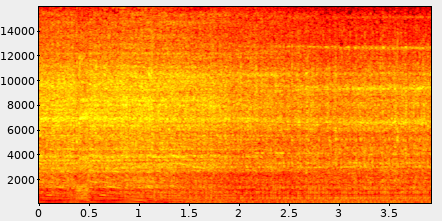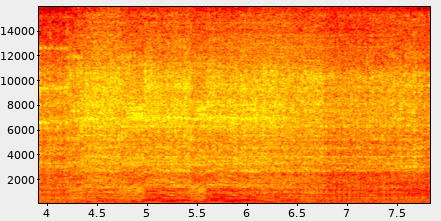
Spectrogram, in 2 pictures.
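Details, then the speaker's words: Homelite Super XL chainsaw test-running carburetor number 2 after its Welch plug was replaced; both mixture screws had been over 3.5 turns open. The two-stroke revs up and drops back cleanly several times, pitch sweeping smoothly without stumbling or bogging. Judged good. "Okay. I'm going to call that one good too."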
